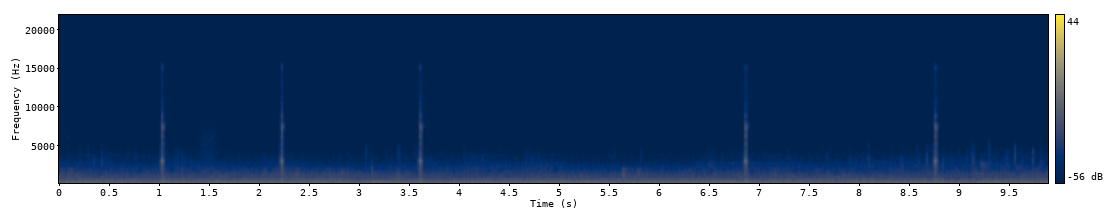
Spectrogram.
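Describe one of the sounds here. Short, sharp interface clicks sound now and then as menu pages change.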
